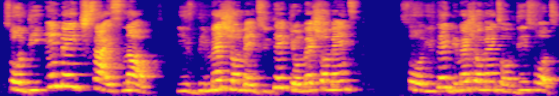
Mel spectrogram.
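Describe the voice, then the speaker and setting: A woman's voice: sits high, normal speed, recorded from a distance. A woman with a Nigerian English accent teaching a biology exam-prep lesson, often repeating herself and asking "what?" before answering her own question. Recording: echoey room, voice from afar.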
